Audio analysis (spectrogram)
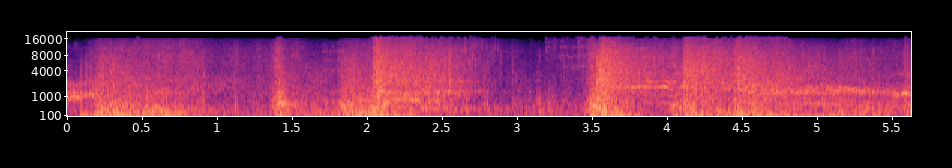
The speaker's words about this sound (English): Ooh, the horse kicked us that time. Well, almost. The horse tried to kick us that time.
